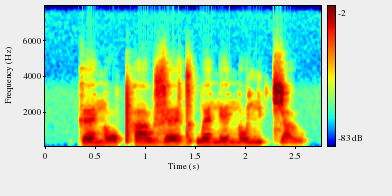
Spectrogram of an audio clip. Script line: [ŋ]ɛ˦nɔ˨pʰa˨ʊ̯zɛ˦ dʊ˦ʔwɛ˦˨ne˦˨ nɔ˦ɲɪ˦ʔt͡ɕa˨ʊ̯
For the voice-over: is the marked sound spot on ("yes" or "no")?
no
